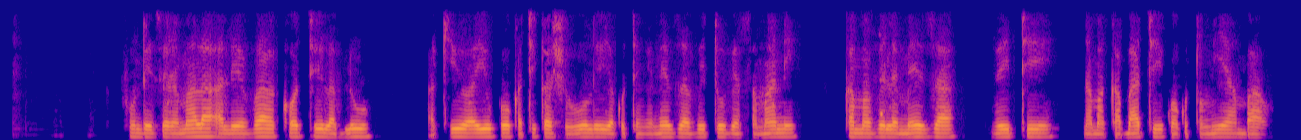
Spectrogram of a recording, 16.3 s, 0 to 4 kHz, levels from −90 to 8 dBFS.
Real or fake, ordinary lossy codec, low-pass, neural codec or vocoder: real; AAC, 24 kbps; 3.6 kHz; none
